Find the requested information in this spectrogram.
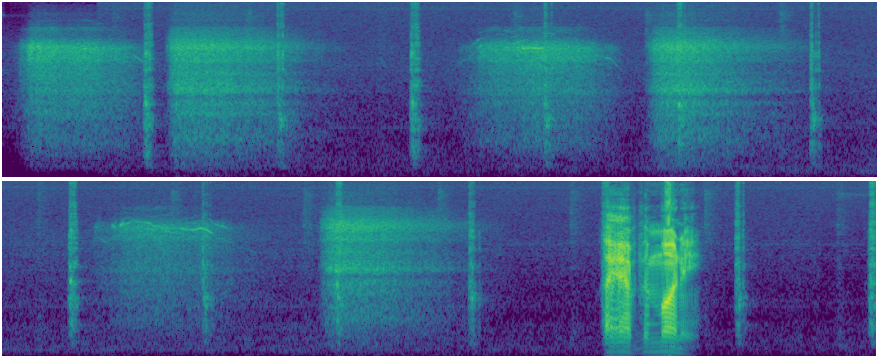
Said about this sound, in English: On the other side, there was nothing. Just breathing.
